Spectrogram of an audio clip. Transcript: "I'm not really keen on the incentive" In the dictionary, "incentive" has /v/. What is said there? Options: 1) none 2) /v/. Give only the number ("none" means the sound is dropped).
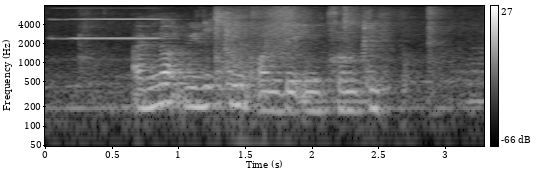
1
